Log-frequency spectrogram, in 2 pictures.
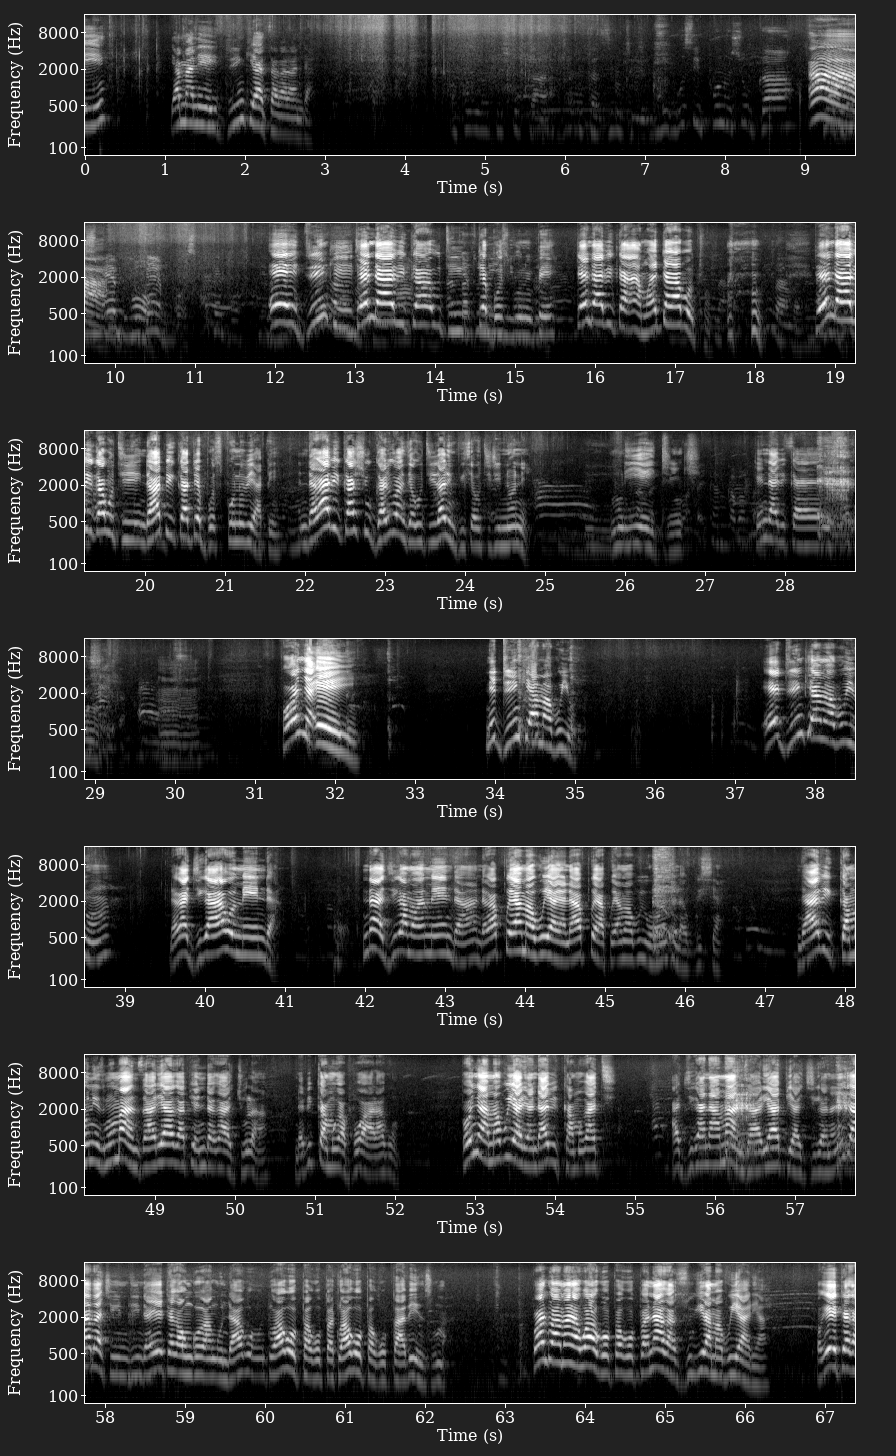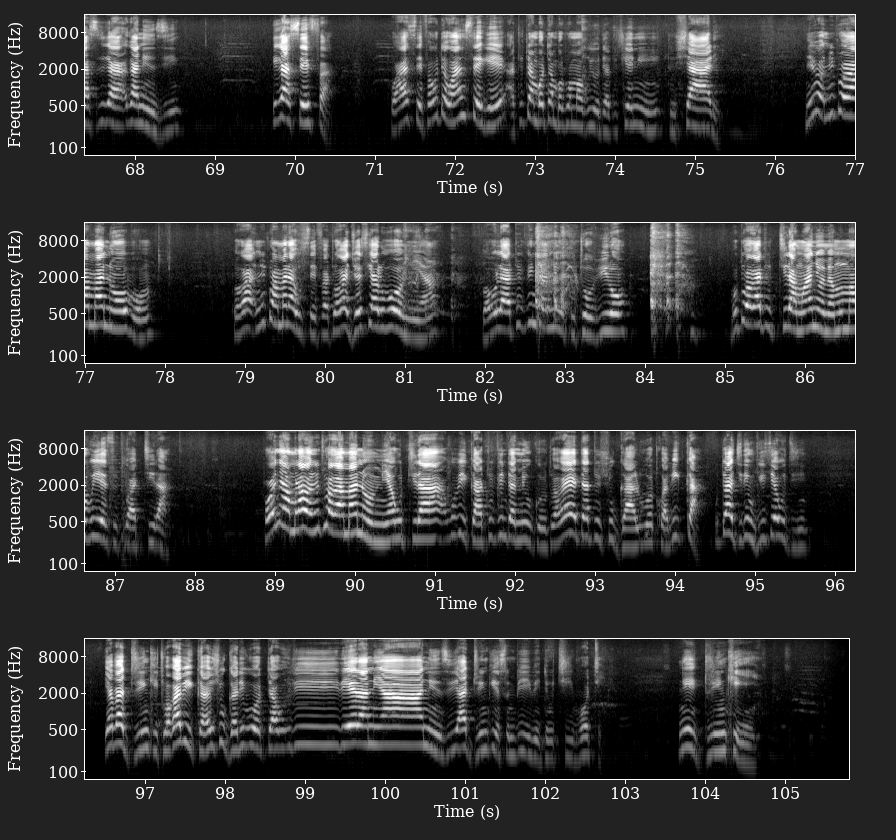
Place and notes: Lwiindi Ground, Sinazongwe, Zambia - how to make Saccaranda Drink...
Bina Annet tells us how to produce “Saccaranda Drink” which contains Moringa and lots of sugar ...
